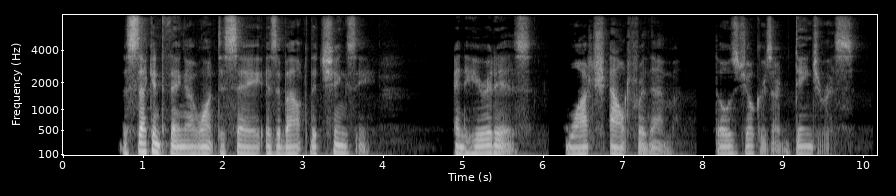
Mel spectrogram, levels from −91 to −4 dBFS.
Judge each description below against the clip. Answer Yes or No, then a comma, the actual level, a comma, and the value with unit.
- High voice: No, low, 105 Hz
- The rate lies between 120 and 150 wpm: Yes, slow, 135 wpm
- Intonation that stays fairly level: Yes, narrow, 1.1 semitones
